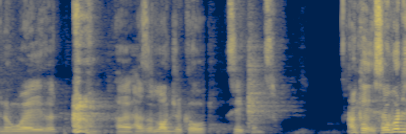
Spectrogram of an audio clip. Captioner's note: clears throat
